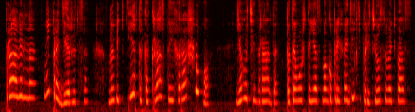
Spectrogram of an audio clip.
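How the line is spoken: Cheerful chirping. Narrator (Russian): весело защебетала Поллианна

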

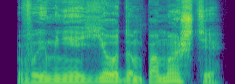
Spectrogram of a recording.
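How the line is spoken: Quiet words in silence. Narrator (Russian): негромко промолвил в наступившей тишине лейтенант

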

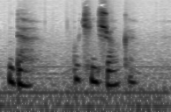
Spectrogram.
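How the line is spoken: Quiet remark. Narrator (Russian): заметил он тихо ее тете

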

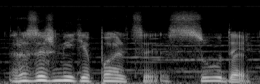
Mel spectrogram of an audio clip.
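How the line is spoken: Barely audible child. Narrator (Russian): еле слышно говорил мальчик

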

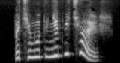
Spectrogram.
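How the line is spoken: Shrill squeal. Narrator (Russian): взвизгнула она

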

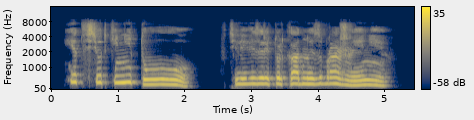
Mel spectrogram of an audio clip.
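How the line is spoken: Heavy sigh. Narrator (Russian): Сипсик сказал, тяжело вздохнув

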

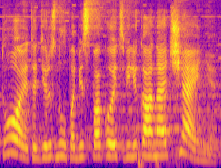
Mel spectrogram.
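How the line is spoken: Shout. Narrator (Russian): крикнул хозяин замка

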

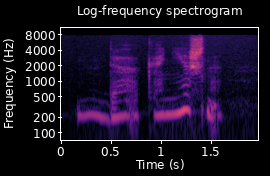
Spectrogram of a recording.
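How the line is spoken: Hurried mutter. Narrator (Russian): пробормотал он, спеша к двери

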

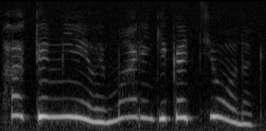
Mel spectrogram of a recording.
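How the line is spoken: Joyful exclamation. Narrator (Russian): радостно воскликнула Дилека

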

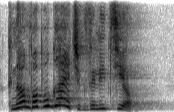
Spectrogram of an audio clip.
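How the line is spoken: Joyful. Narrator (Russian): Мы радостно сообщили

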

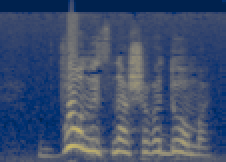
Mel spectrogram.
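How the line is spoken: Shouting. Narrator (Russian): закричал Бартов-старший

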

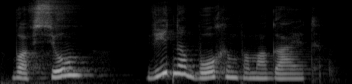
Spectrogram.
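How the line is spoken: Old woman's thoughtful sigh. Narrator (Russian): вздохнула задумчиво старушка

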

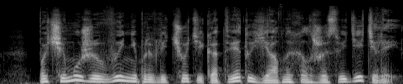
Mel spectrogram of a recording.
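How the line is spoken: Plain. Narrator (Russian): спросил я

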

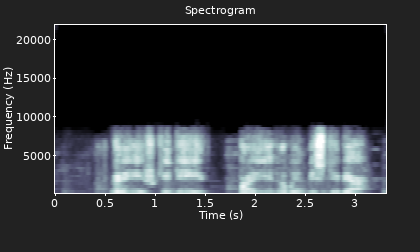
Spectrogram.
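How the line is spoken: Group of boys shouting. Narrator (Russian): кричали ему ребята

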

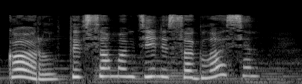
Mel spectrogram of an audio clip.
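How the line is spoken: Joyful exclamation. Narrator (Russian): радостно воскликнула Софья

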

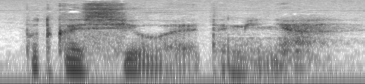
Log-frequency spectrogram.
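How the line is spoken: Barely audible. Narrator (Russian): чуть слышно сказал Лазарев

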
